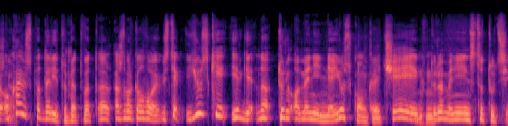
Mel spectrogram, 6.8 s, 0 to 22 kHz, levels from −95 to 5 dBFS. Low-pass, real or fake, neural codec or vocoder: 14.4 kHz; real; none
